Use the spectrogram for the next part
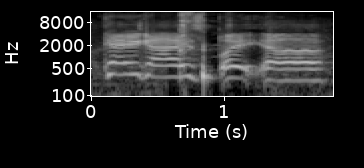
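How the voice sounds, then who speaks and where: A woman's voice: high voice, slow, fairly bright tone. A woman co-streaming, chatting casually, teasing her partner and addressing her viewers. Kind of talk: casual livestream chat.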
